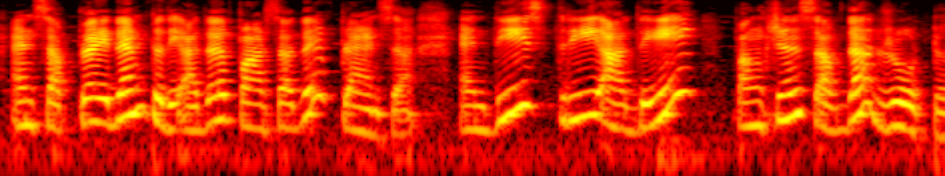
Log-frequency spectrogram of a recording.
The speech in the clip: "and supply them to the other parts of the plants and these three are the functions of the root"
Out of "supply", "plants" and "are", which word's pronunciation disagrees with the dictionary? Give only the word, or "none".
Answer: none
